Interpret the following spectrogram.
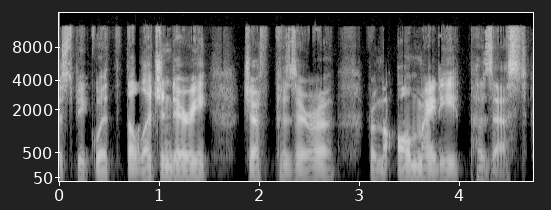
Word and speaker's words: Becerra: say my name wrong it's supposed to be but I say it's just Basera Basera and that's like the American you know it's good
